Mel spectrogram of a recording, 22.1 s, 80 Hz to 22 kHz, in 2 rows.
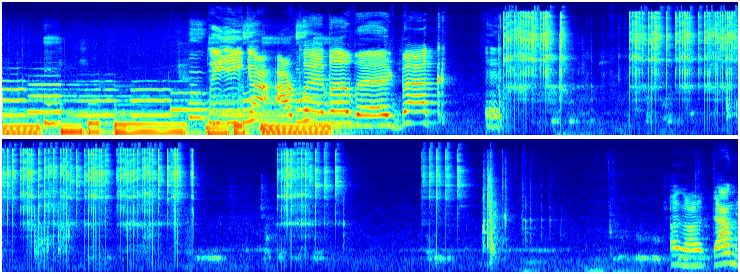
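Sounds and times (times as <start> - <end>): toy gear ratcheting clicks: 7.3 - 8.7, 9.4 - 14.0, 15.2 - 16.3, 17.4 - 18.1.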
